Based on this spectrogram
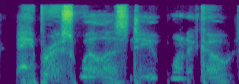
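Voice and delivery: whispered imitation of too-quiet film; mock inaudible whisper; barely audible movie dialogue. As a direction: whisper it like TV turned way down. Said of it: "you watch Die Hard with a Vengeance and it's like".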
